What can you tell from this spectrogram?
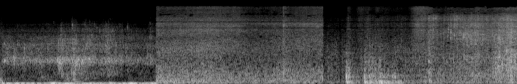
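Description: Steady rushing outdoor noise of wind and water, in short clips cut together, with wind buffeting the microphone in the first.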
